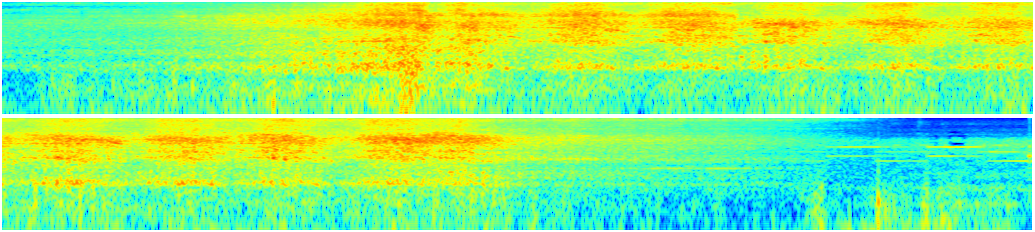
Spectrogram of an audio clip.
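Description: Express passenger train passing through the station at speed: a loud rush of wheels and air that builds over the first two seconds, pulses about twice a second as the coaches go by, then fades away.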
